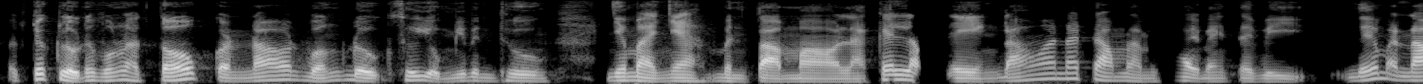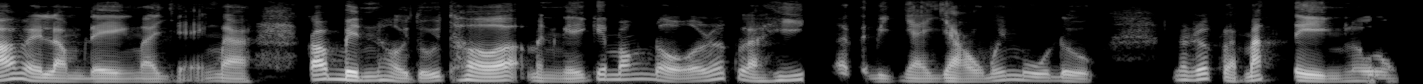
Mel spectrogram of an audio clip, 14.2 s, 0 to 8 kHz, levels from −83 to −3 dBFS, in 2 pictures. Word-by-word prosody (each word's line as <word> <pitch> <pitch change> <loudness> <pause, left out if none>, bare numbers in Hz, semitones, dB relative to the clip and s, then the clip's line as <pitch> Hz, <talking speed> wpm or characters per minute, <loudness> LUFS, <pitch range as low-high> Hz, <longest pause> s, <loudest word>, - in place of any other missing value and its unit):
chất 180 - +3
lượng - - +10
nó 135 - +1
vẫn 135 +2 0
là 155 - +2
tốt, 145 +8 +6
còn 110 -1 +1
nó 150 +6 +4
vẫn 140 +1 -1
được 110 - +3
sử 140 - 0
dụng 135 -8 0
như 115 - -3
bình 125 -3 -5
thường, 110 -3 -1 0.3
nhưng 135 +1 +2
mà 125 -3 +7
nha, 115 +1 +2
mình 110 -3 -4
tò 100 - +6
mò 100 -1 +3
là 95 0 -1
cái 165 +9 +1
lồng 165 - +3
đèn 105 0 0
đó 150 +11 -1
nó 195 - 0
trông 135 -9 0
làm 115 -3 -3
sao 105 - -14
vậy - - +1
bạn? 105 0 -5
Tại 105 - -3
vì 100 -1 -6 0.2
nếu 140 +9 0
mà 195 - -2
nói 140 +5 +5
về 120 - 0
lồng 100 -3 -2
đèn 100 -1 -1
mà 95 -1 -4
dạng 110 - -13
mà 100 -3 -1 0.3
có 165 - +6
pin 140 -2 +5
hồi 145 -1 -5
tuổi - - -4
thơ 135 -4 +3
á, - - +2
mình 105 -3 -8
nghĩ 105 +2 -4
cái 175 - -5
món 170 +2 -5
đồ - - -2
rất 185 +3 -6
là 115 - -2
hiếm 140 +8 -6
là - - -9
tại - - -15
vì 100 -3 -10
nhà 105 -3 -5
giàu 100 -1 -3
mới 135 - -6
mua 135 -6 -5
được, 100 -5 -4 0.4
nó 155 - -7
rất 180 +3 -2
là - - -3
mắc - - +1
tiền 110 -5 +1
luôn, 115 -2 -7
115 Hz, 300 wpm, -23 LUFS, 105-145 Hz, 0.4 s, lượng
